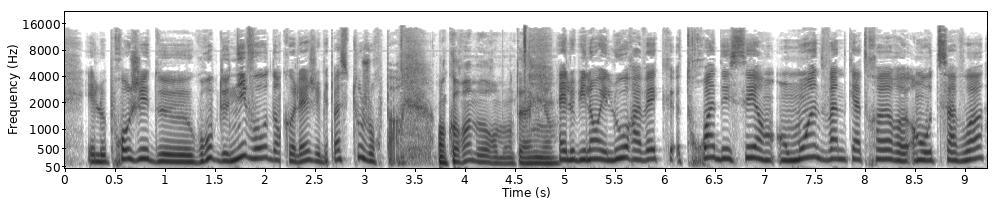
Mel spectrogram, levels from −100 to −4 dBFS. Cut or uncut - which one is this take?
cut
